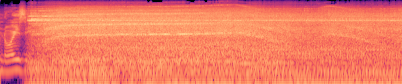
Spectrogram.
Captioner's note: construction machines whirring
